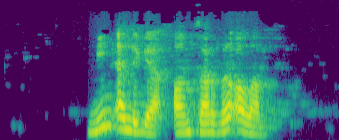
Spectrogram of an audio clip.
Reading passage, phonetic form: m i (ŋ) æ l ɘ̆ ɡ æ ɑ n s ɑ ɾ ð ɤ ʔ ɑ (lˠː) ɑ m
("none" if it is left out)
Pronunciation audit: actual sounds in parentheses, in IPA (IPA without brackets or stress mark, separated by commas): n, lˠ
